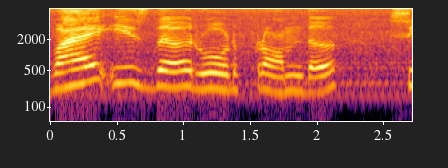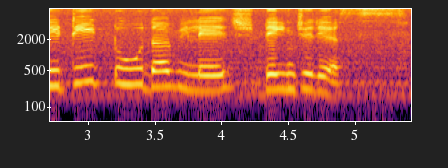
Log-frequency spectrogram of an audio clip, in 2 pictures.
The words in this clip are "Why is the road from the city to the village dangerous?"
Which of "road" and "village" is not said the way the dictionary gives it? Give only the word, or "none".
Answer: none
